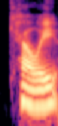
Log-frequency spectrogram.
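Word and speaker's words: Keleigh: it featured miles and his wife whose name I think is Kaylee Keeley will listen to it Kelly okay Kelly but it's spelled weird anyway so the ad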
